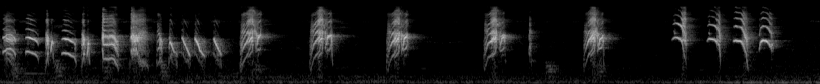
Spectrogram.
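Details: Long-tailed shrike singing in the morning, a rapid burst of chirps followed by single harsh notes spaced about a second apart, then a quick run of sweeping notes.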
